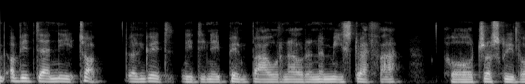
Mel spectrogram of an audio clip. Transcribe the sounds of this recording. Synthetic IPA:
ɔvɨːðdɛnitʰoa | vɛlˠinɡwejdnidinejd̚pʰɪmp̚ʰawrnawɾənəmiːsd̥wɛθa | ɔtʰrɔskrɪvɔ

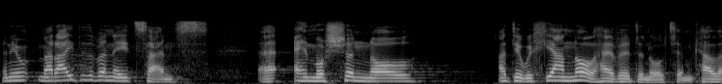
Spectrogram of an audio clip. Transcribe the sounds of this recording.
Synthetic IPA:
ənimaɾajdəðəvɔneɨd̥sɛns | əːɛmɔʃənɔlˠ | adɪwɪɬjanɔlˠɦɛvɪdənoːlˠtʰɪmkʰalˠə

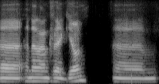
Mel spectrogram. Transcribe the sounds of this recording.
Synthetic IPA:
əːənəɾanrɛɡjɔn | əːm

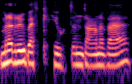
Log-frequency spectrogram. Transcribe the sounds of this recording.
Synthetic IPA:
mənərɪwbɛːθkʰɪwtʰəndanəvɛː

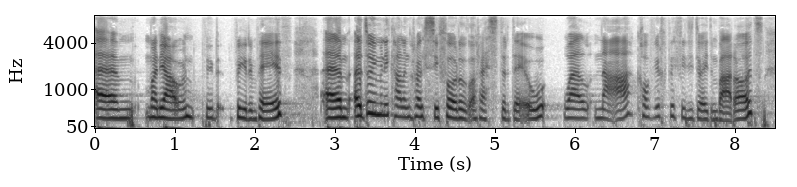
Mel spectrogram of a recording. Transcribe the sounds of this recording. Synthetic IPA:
əːmmanjawnviviːɾənpʰeːθəːmədʊjmɪnikʰaːjlˠənr̥ɔjsifʊrðɔr̥ɛstərdɪ̰w | wɛlˠna̰kʰɔvjʊχpʰeːθididweɨdənbaɾɔd̥

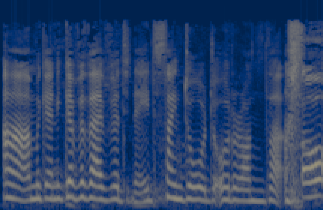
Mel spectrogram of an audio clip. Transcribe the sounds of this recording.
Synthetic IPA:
amaɡɛniɡəvəðɛvɛdinejd̥sajndoːdɔɾɔnða̰o

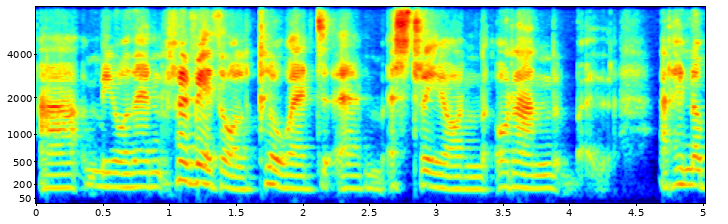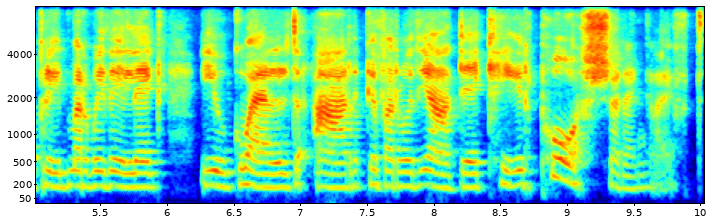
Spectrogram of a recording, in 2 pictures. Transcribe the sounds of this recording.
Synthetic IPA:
amioːðɛnr̥ɛvɛðɔlˠkʰl̥owɛdəːmə̰streɔnɔɾan | arɦɪnɔbriːdmarweðelɪɡ | ɪwɡwɛlˠdarɡəvaɾʊɨðjadɛkʰejrpʰɔrʃəɾɛŋɡra̰jft

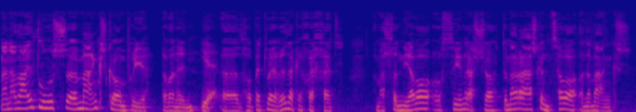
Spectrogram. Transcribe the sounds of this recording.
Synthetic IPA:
manaðaɨdlˠuːsəmaŋksɡ̥rɔmpʰriːəvanhɨnjɛ̰əːðɔvɔbɛdwɛɾɨðakʰərχwɛχɛd̥ | amaɬənjavɔʊrθɨːnraʃɔd̥əmaɾaːsɡ̥əntʰavɔənəmaŋks

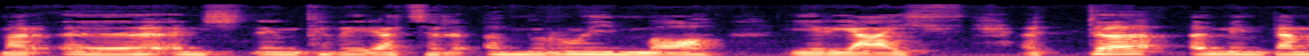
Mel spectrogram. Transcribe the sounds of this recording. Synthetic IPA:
maɾəːənsənkʰəvejɾjatʰəɾəmrʊɨmɔ | iɾjaɨɬəd̥əəmɪndam

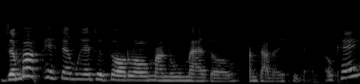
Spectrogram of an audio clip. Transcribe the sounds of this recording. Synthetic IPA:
dəmapʰeːθɛmwiadəðɔɾɔlˠmanuːmɛðʊlˠəmdanɔjhiːdɛ̰no̰kʰej

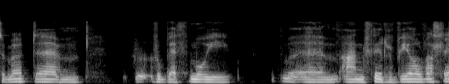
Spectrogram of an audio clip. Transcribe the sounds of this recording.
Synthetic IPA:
əmad̥əːm | rʊbɛθmuɨ | əːmanfɪrvjɔlˠvaɬɛ

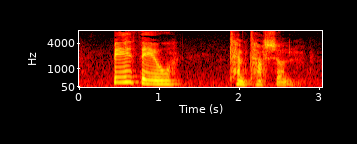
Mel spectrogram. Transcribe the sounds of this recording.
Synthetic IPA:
b̥eːðɪw | tʰɛmtʰaʃɔn

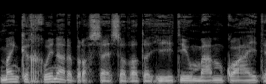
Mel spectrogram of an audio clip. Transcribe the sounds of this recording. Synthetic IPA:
manɡəχwɨnaɾəbrɔsɛsɔðɔdəhɨːdɪwmamɡwajd̥

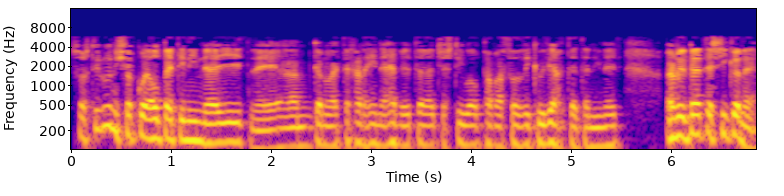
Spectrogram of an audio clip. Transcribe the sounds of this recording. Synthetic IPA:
sɔstiruːniʃɔɡwɛl̚ˠbɛdinineɨd̥neəːmɡənwɛdɛχaɾrhɨnaɦɛvɨdəd͡ʒəstiwɛlˠd̚pʰavaθɔðɪɡwɪðjad̥ɛdənineɨd̥ | əruɨbeːdɛsiɡənɛ

